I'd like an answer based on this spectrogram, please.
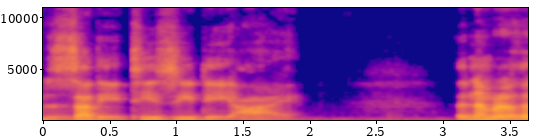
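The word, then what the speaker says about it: Tsadi: Zadi, pronounced Zadi. Zadi, transcribed as TZ, the number 90, meaning fishhook, the natural intelligence.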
